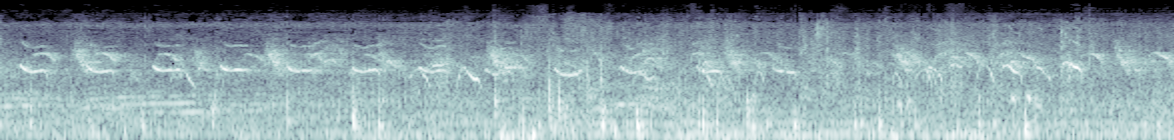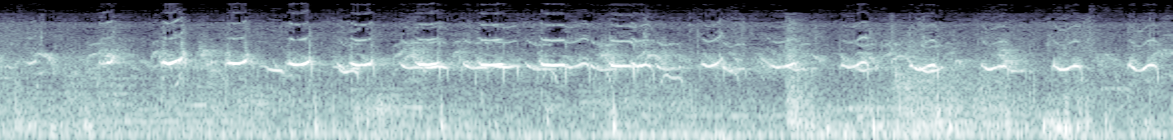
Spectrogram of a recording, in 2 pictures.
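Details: Hungry domestic ducklings being given feed and drinking water by a woman, a crowd of high, thin peeps repeated rapidly and overlapping, over soft pecking and tapping noises.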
